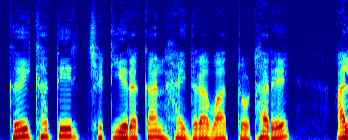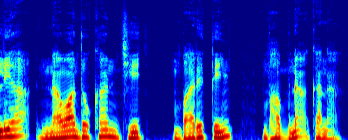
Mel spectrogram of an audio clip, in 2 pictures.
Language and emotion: Santali, fearful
